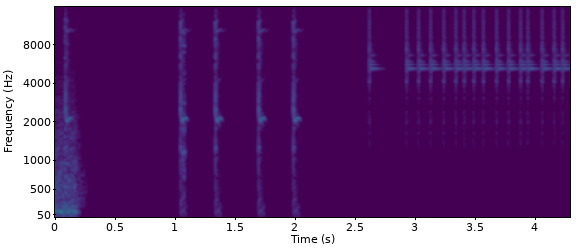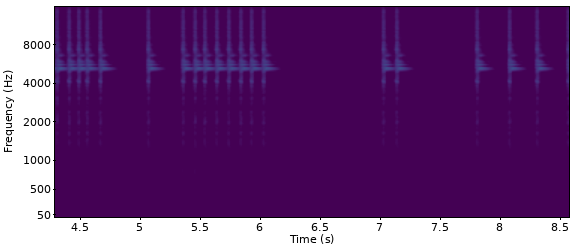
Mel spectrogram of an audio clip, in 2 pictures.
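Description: Short electronic menu clicks tick in quick runs.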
